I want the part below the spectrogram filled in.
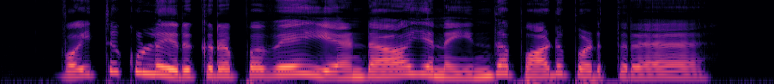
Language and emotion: Tamil, sad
